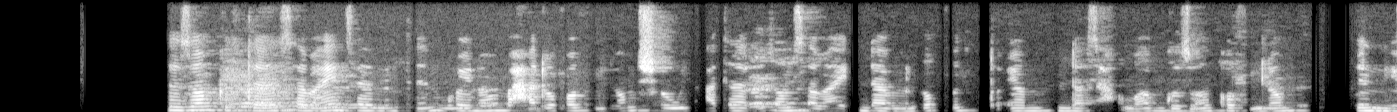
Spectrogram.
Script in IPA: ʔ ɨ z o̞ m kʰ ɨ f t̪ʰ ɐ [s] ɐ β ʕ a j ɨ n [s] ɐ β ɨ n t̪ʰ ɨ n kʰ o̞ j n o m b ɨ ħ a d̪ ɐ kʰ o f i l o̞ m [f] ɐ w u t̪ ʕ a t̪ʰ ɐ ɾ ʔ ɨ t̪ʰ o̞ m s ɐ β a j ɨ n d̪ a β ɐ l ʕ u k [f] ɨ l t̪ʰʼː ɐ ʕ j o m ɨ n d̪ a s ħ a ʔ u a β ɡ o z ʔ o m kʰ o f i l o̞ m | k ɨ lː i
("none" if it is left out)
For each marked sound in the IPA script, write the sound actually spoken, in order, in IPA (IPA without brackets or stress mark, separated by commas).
s, s, ʃ, f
